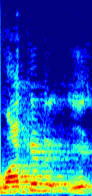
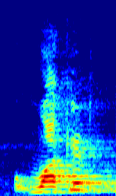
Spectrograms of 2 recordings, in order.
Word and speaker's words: walked: वाक, तो उसमें आपको वाकेड नहीं पढ़ना, ये गलत है। अगर आपको WAL खोजेंगे डिक्शनरी में तो वाक मिलेगा, और अगर उसमें WALKED है तो इसको वाक पढ़ेंगे, हल्का सा डॉ का उच्चारण करेंगे।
